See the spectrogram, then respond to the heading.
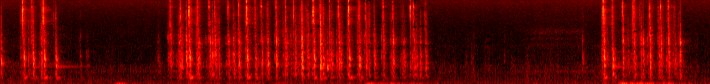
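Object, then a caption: Mechanical keyboard with round plastic keycaps. Fingertips type quickly on a full-size typewriter-style mechanical keyboard with round black plastic keycaps, chrome-look rims and a metallic frame. Bursts of sharp, bright clicky keystrokes come in three runs, a short one at the start, a long dense one in the middle and a final one after a pause, each click dying away almost instantly.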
